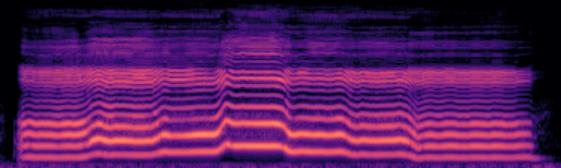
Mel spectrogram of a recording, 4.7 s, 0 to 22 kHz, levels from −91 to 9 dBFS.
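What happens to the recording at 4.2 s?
Nothing goes wrong at 4.2 s: the music plays through that moment intact, with no dropout, click or distortion.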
